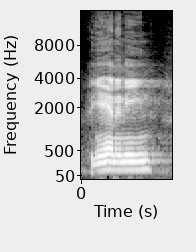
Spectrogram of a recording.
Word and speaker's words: theanine: If I drink coffee, I have to use theanine, say it right, theanine with it because it kind of like calms my nervous system down a little bit.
